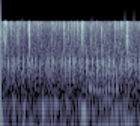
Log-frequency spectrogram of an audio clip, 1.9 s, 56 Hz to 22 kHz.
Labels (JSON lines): {"label": "biophony, rattle", "recorder": "SoundTrap 500"}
